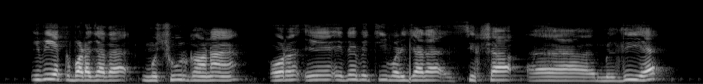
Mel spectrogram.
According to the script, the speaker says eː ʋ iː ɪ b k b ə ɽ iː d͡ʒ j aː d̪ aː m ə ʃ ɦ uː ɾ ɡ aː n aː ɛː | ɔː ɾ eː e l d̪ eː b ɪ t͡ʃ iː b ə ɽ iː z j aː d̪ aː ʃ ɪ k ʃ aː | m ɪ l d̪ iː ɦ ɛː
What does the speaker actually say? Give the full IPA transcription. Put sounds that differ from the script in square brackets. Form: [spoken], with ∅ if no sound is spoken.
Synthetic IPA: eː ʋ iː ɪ [∅] k b ə ɽ [aː] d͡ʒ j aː d̪ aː m ə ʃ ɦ uː ɾ ɡ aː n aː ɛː | ɔː ɾ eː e [∅] d̪ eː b ɪ t͡ʃ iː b ə ɽ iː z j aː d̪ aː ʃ ɪ k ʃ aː | m ɪ l d̪ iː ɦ ɛː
